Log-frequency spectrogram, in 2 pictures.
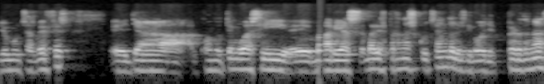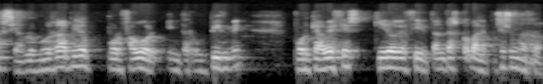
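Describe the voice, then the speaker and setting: A man's dark, mellow tone at medium pitch, with fairly even intonation and a fairly quick pace. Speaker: communication skills trainer. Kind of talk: online training session. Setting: video call from home. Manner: fast.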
